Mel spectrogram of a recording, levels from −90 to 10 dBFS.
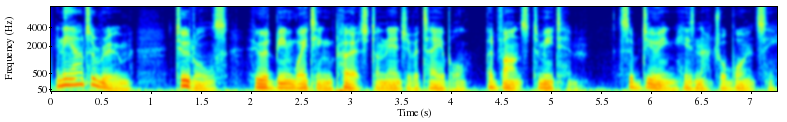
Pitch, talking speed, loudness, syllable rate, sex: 95 Hz, 200 wpm, -20 LUFS, 5.8 syllables/s, male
